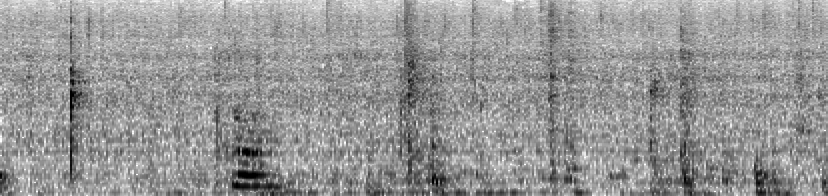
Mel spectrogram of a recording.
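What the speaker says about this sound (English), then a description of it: "Onions, and let them saute up." Onions sautéing in a pan for ground turkey tacos, a soft steady sizzle with occasional utensil taps and stirring scrapes, fairly faint.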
